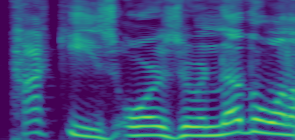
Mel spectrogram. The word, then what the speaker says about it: Takis: the Latino Community right is it Takis Takis is that how you say it it's t-a-k-i-s that sounds right I've heard that right Takis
